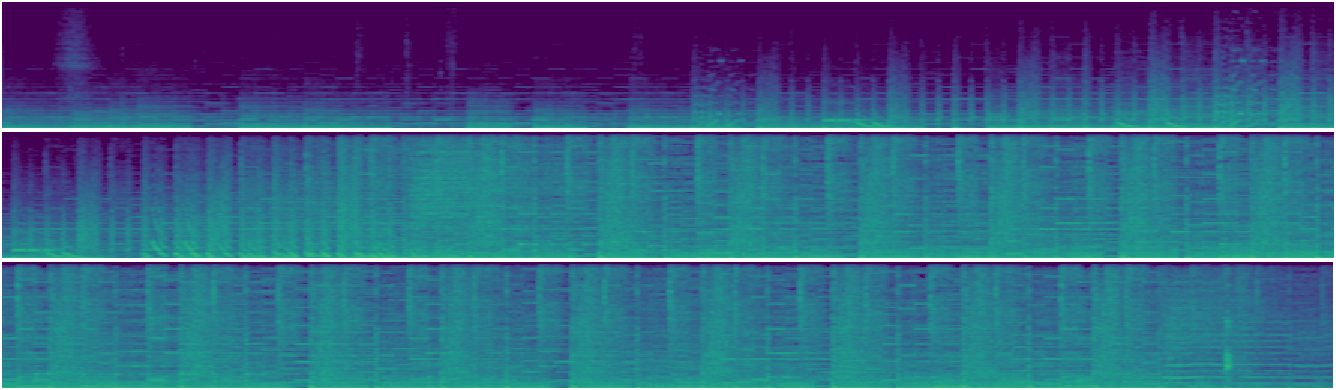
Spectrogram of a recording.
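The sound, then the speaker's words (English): An electronic song woven with Nintendo video game sound samples opens sparse, then a steady pounding beat kicks in and the mix swells fuller and brighter, playing loud with no voices. “So are those really Nintendo samples in there?”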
